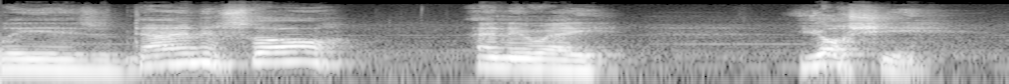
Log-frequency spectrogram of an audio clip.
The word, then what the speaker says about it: Yoshi: is a dinosaur anyway Yoshi I've always said Yoshi does anybody say Yoshi like I said I think there's only two variations there didn't the Yoshi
